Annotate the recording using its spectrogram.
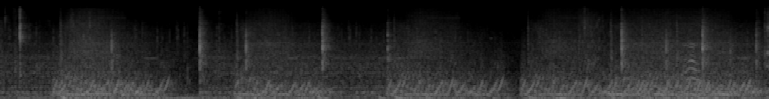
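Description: Small shots pop and splat repeatedly.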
